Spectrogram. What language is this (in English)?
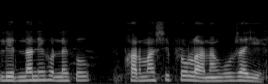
Bodo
